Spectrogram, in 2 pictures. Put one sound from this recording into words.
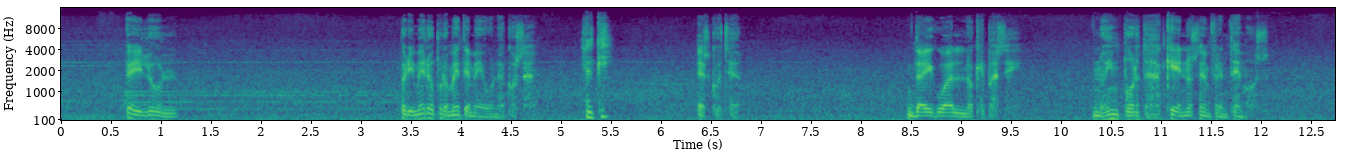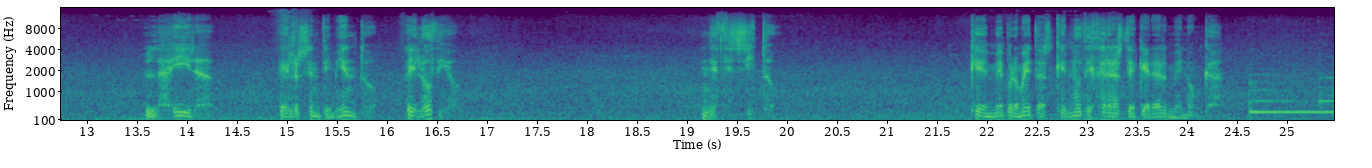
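A man speaks quietly and calmly nearby, in short phrases with pauses.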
